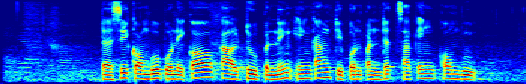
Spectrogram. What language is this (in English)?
Javanese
